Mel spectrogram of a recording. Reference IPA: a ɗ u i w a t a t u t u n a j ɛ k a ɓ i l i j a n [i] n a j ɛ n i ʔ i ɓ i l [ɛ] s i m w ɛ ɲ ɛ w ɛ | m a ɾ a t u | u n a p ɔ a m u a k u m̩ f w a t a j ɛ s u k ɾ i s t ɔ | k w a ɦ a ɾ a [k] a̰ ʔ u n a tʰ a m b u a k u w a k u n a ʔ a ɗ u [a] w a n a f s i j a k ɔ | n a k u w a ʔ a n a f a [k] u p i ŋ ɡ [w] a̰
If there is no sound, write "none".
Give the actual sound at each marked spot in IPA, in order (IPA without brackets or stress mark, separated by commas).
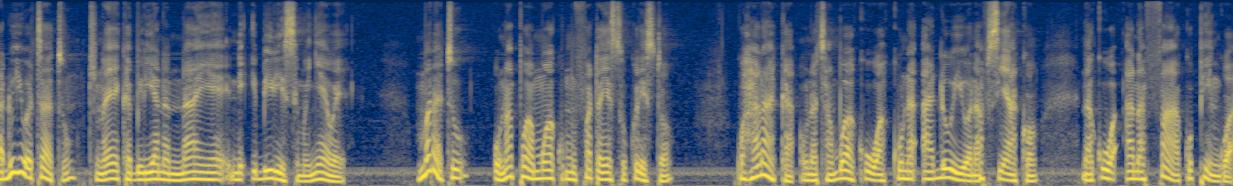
a, i, k, i, k, w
